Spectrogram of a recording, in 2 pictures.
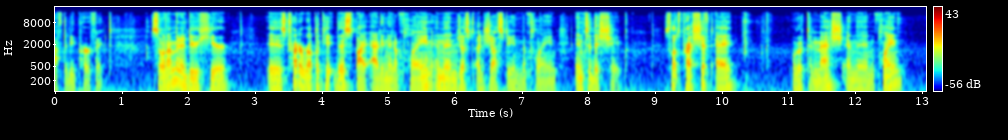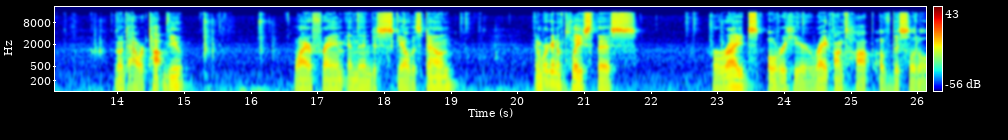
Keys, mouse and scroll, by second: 1.0 middle click, 1.3-1.6 scroll up 1, 1.7 shift+middle click, 2.1-2.9 scroll up 4, 9.2 middle click, 10.3 shift+a, 13.0-13.6 scroll down 4, 15.2 KP_7, 16.1 z, 16.5-17.6 scroll down 1, 17.6 scroll down 2, 17.7 shift+middle click, 18.3 s, 19.4-20.7 scroll up 7, 20.7 scroll up 1, 20.8 s, 22.9 g, 24.4 scroll up 2, 24.8 shift+middle click.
